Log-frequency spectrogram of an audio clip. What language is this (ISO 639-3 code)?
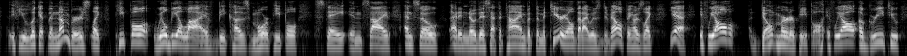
eng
